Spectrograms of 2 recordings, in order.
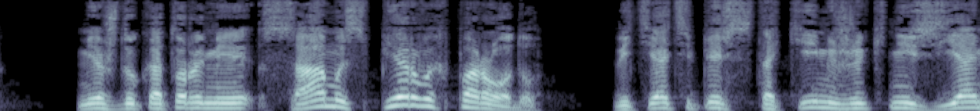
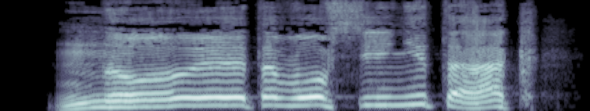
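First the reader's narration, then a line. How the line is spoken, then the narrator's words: Sarcastic laugh. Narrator (Russian): язвительно рассмеялся Иван Петрович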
